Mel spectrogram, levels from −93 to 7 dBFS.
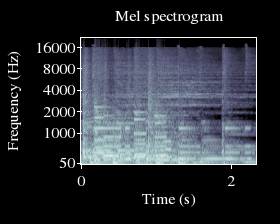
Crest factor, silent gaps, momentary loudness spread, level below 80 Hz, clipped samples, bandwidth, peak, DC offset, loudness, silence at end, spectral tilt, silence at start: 10 dB; none; 10 LU; -18 dBFS; 0.9%; 17.5 kHz; 0 dBFS; under 0.1%; -11 LUFS; 0 s; -6 dB/octave; 0 s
